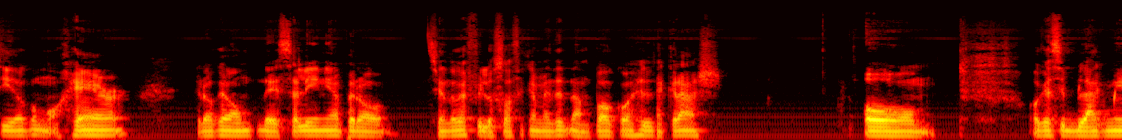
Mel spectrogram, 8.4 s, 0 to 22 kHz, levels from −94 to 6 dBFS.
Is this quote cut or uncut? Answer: cut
